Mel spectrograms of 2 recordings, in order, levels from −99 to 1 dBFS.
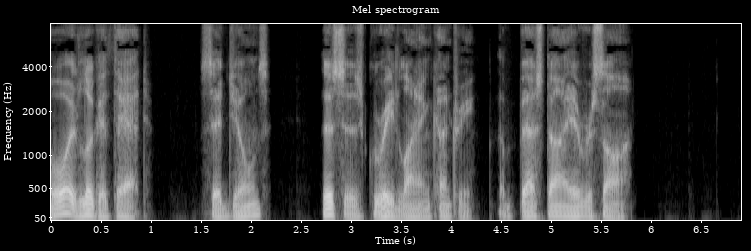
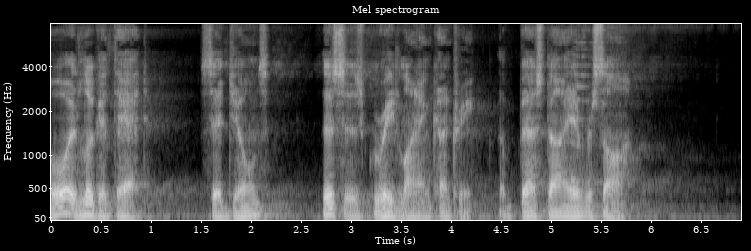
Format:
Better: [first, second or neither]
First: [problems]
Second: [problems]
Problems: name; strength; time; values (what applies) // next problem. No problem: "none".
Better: first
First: none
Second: noise reduction (neural separator model SepFormer DNS4)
